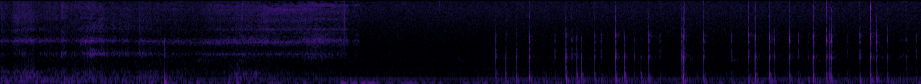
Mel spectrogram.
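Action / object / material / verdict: tap / small bamboo container with lid / bamboo / none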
